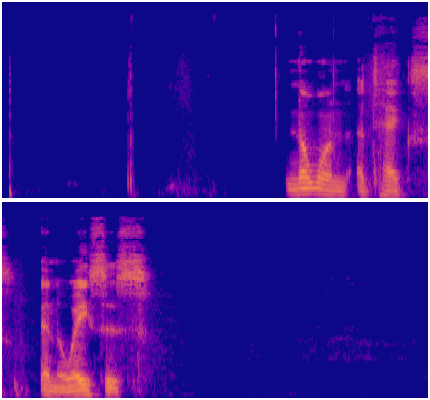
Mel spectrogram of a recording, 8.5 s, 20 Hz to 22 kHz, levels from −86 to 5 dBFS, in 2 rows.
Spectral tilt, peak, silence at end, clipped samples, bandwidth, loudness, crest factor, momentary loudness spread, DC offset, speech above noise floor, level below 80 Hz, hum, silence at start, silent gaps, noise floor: -3 dB/octave; -4 dBFS; 2.8 s; under 0.1%; 16.5 kHz; -25 LUFS; 26 dB; 12 LU; under 0.1%; 63 dB; -64 dBFS; none; 2.85 s; none; -89 dBFS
